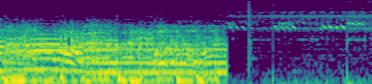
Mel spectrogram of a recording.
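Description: Music plays from a television.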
